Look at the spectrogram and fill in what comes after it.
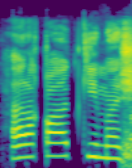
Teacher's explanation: ابھی بھی کاف تھوڑا موٹا محسوس ہو رہا ہے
